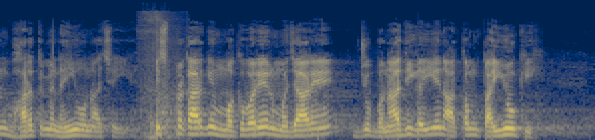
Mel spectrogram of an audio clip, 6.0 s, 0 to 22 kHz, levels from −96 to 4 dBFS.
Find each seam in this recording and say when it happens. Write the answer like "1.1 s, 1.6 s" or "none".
1.6 s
